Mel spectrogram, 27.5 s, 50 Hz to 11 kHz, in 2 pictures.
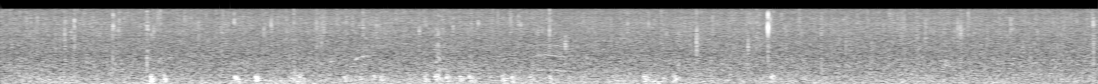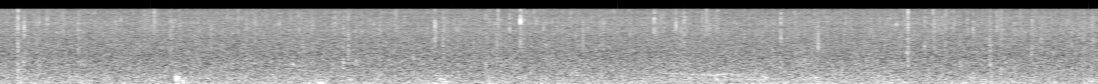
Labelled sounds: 6.7	7.1	killer whale, Bigg's (transient), 1.1 to 1.2 kHz

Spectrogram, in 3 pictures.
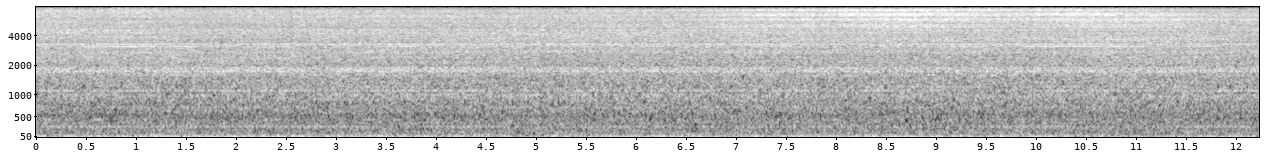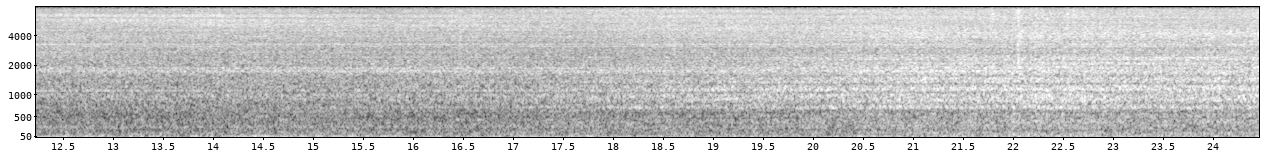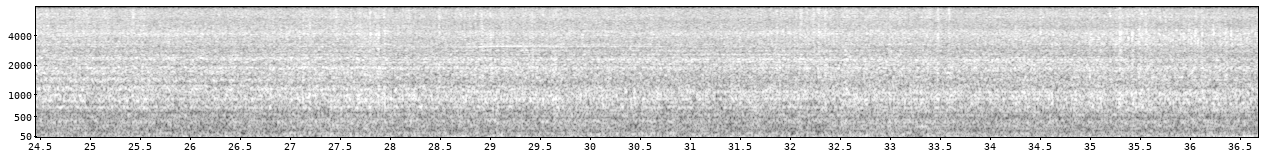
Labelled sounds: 29.0	29.3	vessel noise, 3.1 to 3.2 kHz

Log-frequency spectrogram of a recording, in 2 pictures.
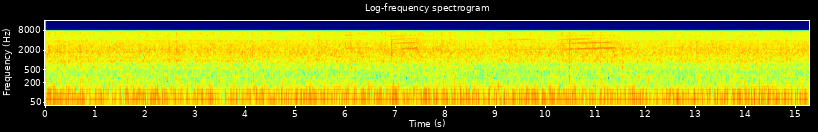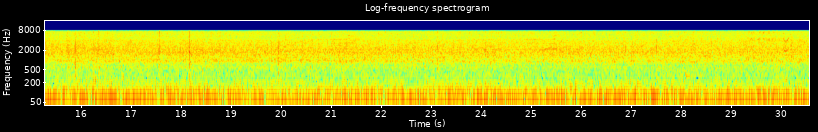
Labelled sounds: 6.9	7.4	killer whale, southern resident, 3.2 to 5.8 kHz
9.1	11.3	killer whale, southern resident, 4.2 to 8.0 kHz
20.5	21.3	killer whale, southern resident, 4.2 to 4.4 kHz
24.8	25.2	killer whale, southern resident, 4.2 to 4.3 kHz

